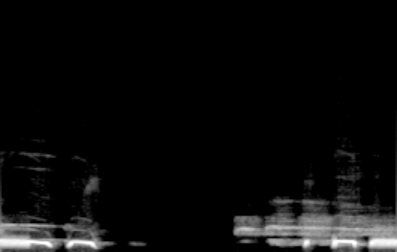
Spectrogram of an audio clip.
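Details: Decoy spotted dove cooing on cue: two hollow arched coos after a buzzy opening, a long pause, then fainter chatter and another pair of mellow coos ending in a rough drawn-out note.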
